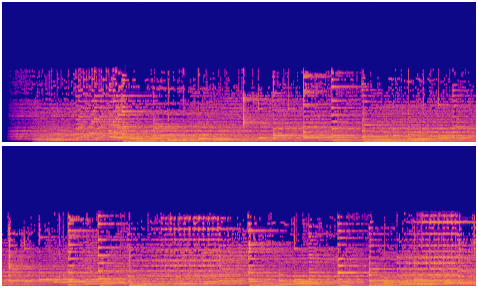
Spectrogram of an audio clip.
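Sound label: game music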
